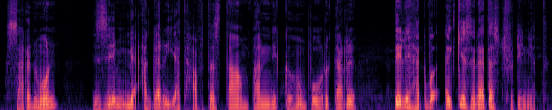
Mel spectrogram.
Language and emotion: Kashmiri, happy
